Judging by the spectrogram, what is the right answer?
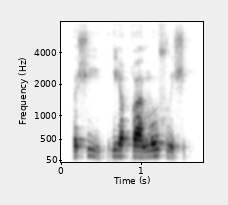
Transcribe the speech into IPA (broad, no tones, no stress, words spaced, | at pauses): əʃi | ɗi qʷa mosʷeʃ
